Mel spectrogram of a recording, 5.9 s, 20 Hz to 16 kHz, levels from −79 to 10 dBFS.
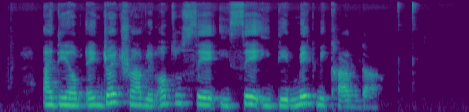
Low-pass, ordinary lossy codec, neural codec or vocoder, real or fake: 14.4 kHz; none; none; real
